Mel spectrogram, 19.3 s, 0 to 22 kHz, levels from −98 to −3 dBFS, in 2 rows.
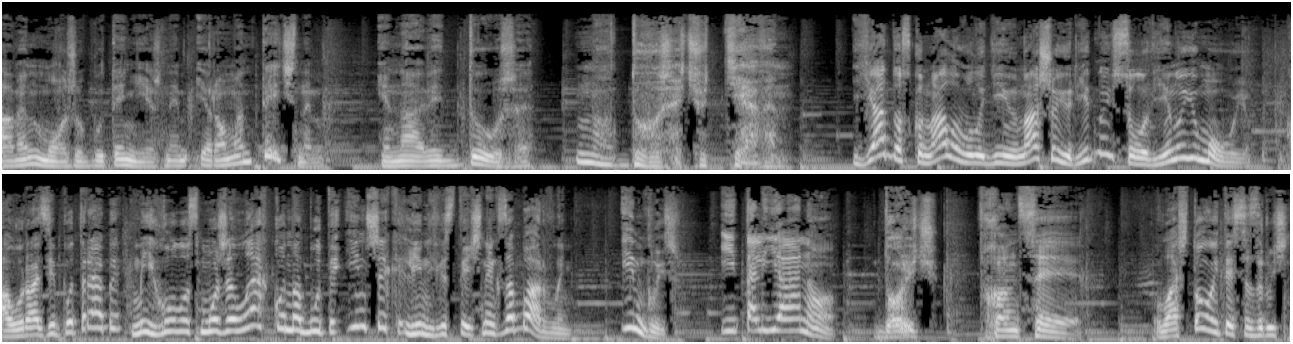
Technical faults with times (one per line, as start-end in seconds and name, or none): none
